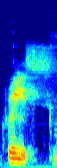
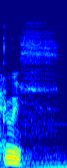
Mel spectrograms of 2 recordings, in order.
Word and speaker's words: Gris: Gris. – That's it. – Yeah. – Gris.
